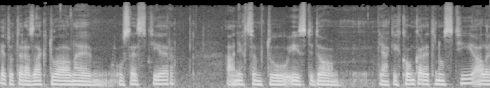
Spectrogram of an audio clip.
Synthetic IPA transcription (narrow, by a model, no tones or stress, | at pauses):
jɛt̪ɔt̪ɛɾazakt̪uaːlnɛusɛscɪɛɾ | a̰ɲɛxt͡sɛmt̪uiːzɟd̪ɔ | ɲɛakiːxkɔŋkɾɛːt̪nɔsciːa̰lɛ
